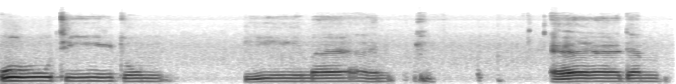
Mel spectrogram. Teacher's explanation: Yani if we have hamza, but the hamza here is not after the mad letter, it's before the mad letter. Hamza before the mad letter. This is also mad far'i. But it takes only 2 beats. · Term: al-badal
